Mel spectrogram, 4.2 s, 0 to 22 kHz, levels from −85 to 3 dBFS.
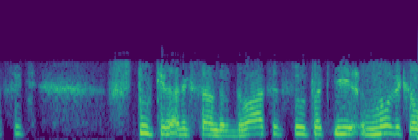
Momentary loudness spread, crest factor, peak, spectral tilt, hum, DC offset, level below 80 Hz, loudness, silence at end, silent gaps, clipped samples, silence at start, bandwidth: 15 LU; 12 dB; -6 dBFS; -6 dB/octave; none; under 0.1%; -54 dBFS; -19 LUFS; 0 s; none; under 0.1%; 0.1 s; 3.8 kHz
